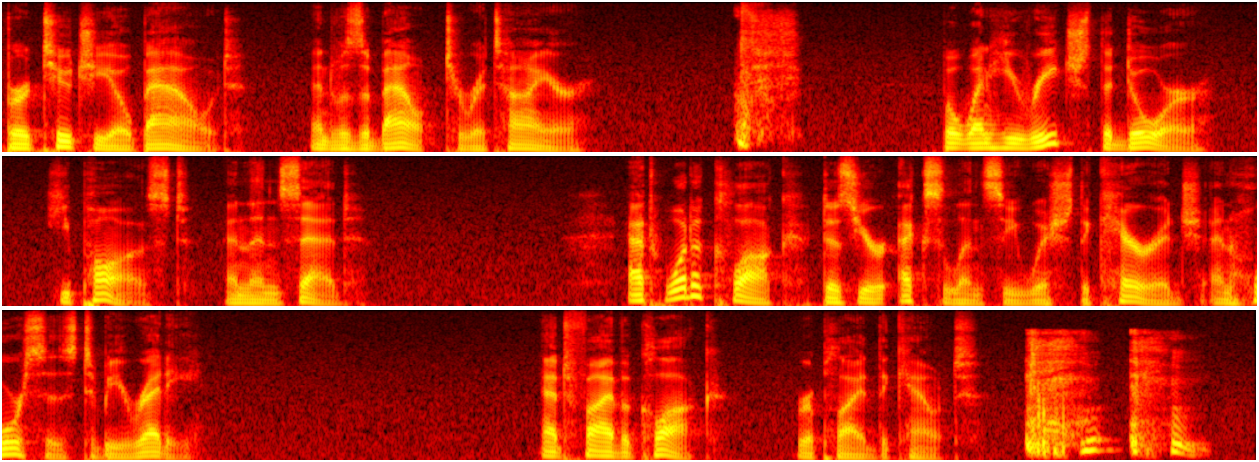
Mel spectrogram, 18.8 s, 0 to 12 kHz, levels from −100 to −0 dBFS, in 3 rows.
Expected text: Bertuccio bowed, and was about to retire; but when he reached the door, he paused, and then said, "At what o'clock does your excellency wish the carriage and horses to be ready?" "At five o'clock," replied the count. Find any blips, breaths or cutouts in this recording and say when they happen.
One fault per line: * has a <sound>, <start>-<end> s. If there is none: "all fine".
* has a sneeze, 3.7-4.0 s
* has a cough, 17.7-18.6 s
